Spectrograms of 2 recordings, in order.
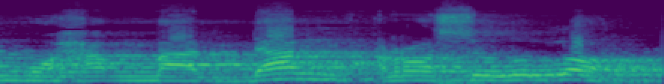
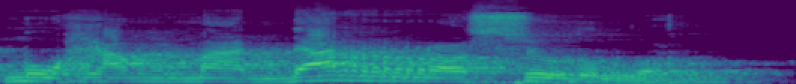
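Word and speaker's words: محمدا رسول الله: Jadi bacanya bagaimana? Wa asyhadu anna muhammadar rasulullah. Tanwin nggak usah dibaca lagi tuh, muhammadan rasulullah nggak boleh. Karena kalau tanwin ada ra, itu berarti ya masuk jadi idgham bila gunnah.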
